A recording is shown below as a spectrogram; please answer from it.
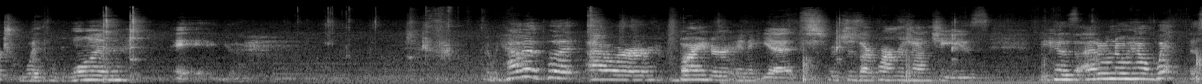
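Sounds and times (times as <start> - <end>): eggshell crackling: 2.9 - 4.9.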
